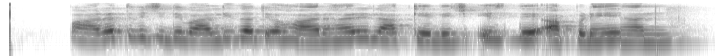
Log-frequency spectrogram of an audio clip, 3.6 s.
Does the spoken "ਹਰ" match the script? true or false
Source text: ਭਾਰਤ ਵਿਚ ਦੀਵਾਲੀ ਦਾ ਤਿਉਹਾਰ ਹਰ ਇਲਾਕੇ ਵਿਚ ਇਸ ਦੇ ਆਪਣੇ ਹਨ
true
